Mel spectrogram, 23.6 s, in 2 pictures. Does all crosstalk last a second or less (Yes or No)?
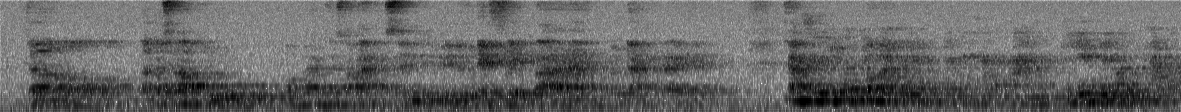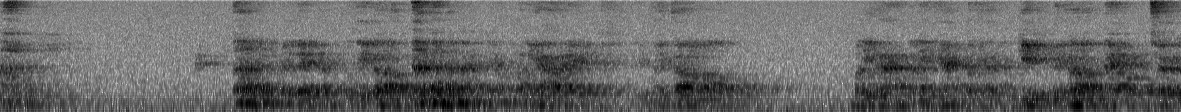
Yes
